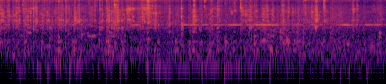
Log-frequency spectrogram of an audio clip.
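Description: Supermarket background noise: a low hum with scattered clicks and rustles, and a steady high whine that comes in about halfway through.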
